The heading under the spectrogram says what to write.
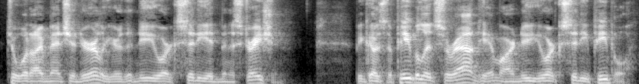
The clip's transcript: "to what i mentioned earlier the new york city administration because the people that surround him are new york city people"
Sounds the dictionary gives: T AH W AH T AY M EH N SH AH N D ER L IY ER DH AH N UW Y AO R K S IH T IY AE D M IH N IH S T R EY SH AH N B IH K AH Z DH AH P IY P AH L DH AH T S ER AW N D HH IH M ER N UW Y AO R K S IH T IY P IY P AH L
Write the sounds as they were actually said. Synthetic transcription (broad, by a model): T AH W AH T AY M EH N SH AH N D ER L IY ER DH AH N UW Y AO R K S IH T IY AE D M IH N IH S T R EY SH AH N B IH K AH Z DH AH P IY P L DH AH T S ER AW N D HH IH M ER N UW Y AO R K S IH T IY P IY P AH L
